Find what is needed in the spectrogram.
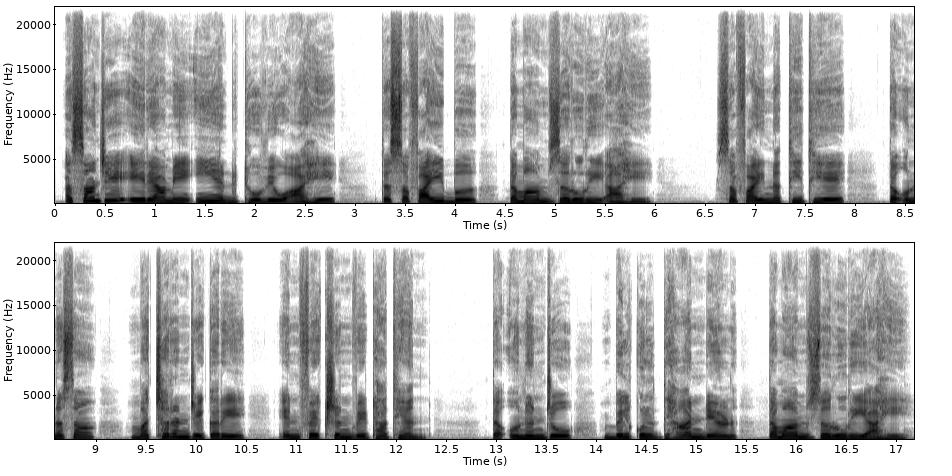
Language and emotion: Sindhi, neutral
